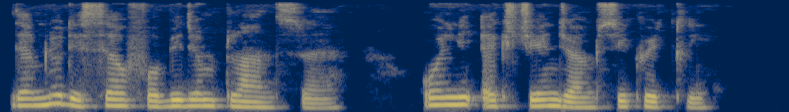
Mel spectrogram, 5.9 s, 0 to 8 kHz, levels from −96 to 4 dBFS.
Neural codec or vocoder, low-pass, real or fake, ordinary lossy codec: none; 7.2 kHz; real; none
